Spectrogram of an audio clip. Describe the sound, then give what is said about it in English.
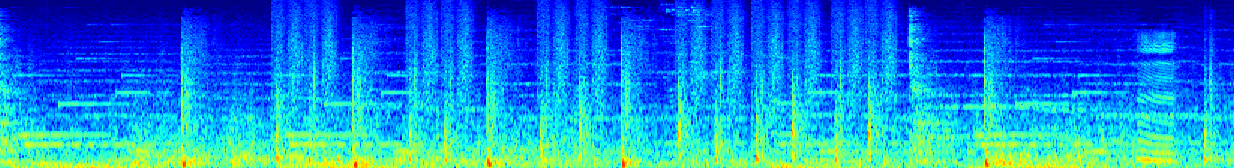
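A series of dull thuds and scuffing bumps as someone slides and knocks along a wall beside a door, repeating irregularly over steady background music. “And I can slide against the wall.”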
